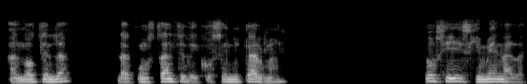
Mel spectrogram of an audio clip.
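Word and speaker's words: Kármán: Y la otra C es de Karman, el segundo investigador, Karman, no Carmen, sino Karman.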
